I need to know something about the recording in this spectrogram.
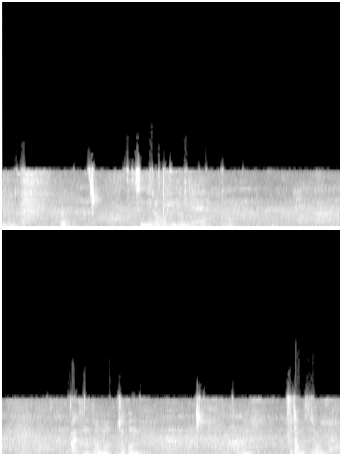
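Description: A teenage boy speaks quietly and hesitantly nearby.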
